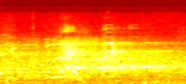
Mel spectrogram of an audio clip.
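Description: Footballers shouting on the pitch: several short yelled calls that rise and fall in pitch, overlapping around the middle, with no crowd noise behind them.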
